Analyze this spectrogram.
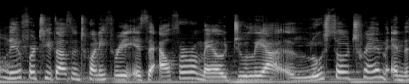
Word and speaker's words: Alfa Romeo: So you have to roll your R's. So pay attention. It's Alfa Romeo.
